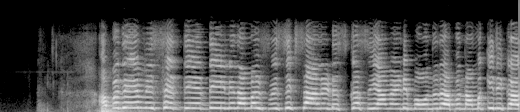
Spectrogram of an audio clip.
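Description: A young woman speaks loudly and with animation close to a microphone.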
